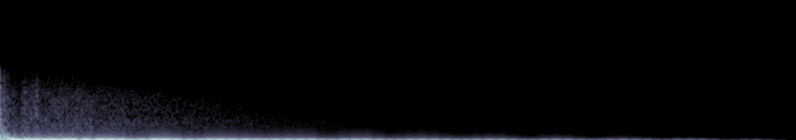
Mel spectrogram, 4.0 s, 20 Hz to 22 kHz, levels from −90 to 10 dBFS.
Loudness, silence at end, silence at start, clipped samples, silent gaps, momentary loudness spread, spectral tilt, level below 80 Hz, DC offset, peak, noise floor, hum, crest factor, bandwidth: -31 LUFS; 1.45 s; 0 s; under 0.1%; none; 24 LU; -12.5 dB/octave; -24 dBFS; under 0.1%; -2 dBFS; -60 dBFS; none; 14 dB; 0.4 kHz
